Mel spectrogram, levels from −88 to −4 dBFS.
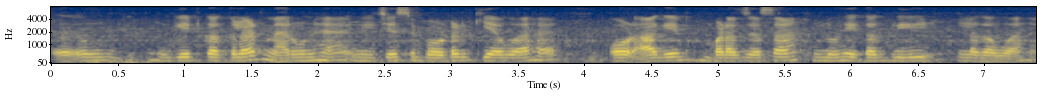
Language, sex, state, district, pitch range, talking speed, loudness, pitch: Hindi, female, Bihar, Katihar, 165-175 Hz, 185 wpm, -18 LUFS, 170 Hz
